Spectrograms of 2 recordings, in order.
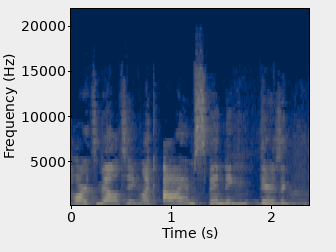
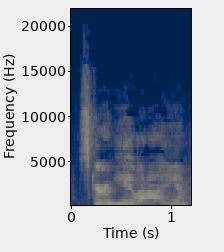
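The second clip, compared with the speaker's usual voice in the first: high, loud mock-indignant comeback; defiant retort; 9 semitones higher, 5 dB louder than usual. Fan retorting to an uninterested driver, retold defiance. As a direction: fire back as an offended fan.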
